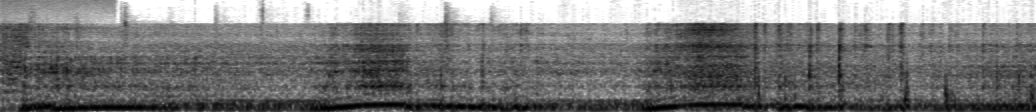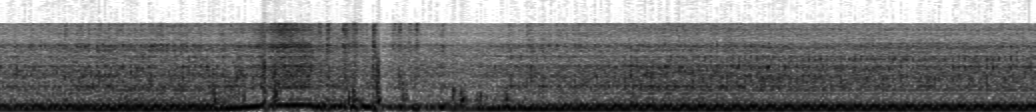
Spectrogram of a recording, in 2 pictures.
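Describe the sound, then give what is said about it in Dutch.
A Bentley Continental GT car engine rumbles loudly, blipped through four quick revs that rise and fall, then settles into a steady, deep idle with no one speaking. “En dat was dus een Bentley Continental GT.”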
